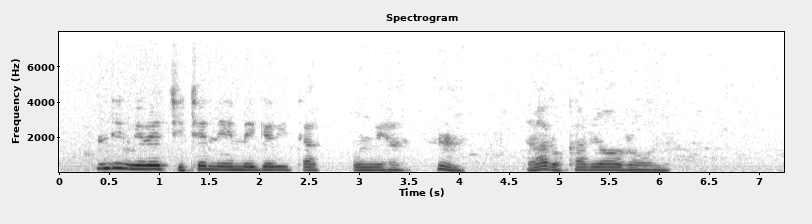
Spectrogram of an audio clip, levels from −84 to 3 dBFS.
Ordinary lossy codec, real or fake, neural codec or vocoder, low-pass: none; real; none; none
